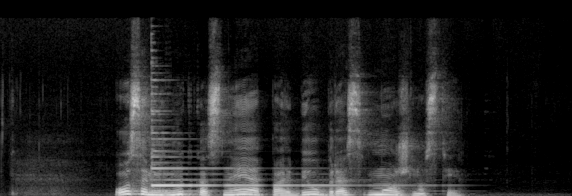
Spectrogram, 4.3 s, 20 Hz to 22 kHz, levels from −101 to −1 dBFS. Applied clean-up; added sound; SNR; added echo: neural mask model RNNoise.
